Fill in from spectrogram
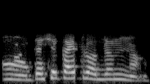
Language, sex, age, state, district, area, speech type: Goan Konkani, female, 18-30, Goa, Murmgao, rural, conversation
